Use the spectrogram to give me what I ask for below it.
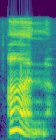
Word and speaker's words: and: We almost always drop the D. Remember our first rule, elision. And then we turn the vowel into awah. So and becomes un or just n.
